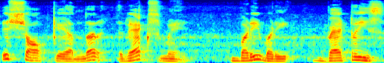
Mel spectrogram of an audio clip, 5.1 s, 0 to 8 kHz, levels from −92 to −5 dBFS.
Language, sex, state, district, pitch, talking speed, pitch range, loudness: Hindi, male, Madhya Pradesh, Dhar, 125 Hz, 115 wpm, 110-140 Hz, -19 LUFS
